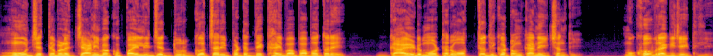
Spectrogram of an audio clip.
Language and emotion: Odia, angry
